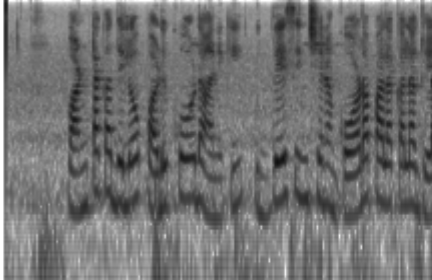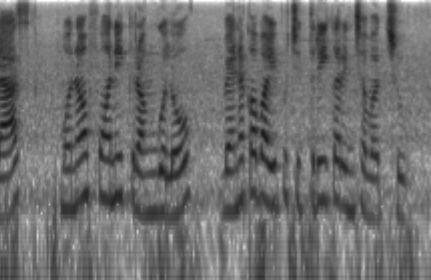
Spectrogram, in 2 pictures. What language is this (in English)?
Telugu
